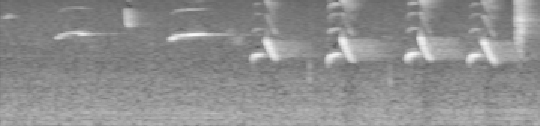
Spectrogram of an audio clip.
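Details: Nightingale in Kuzminki forest park singing drawn-out high whistles, then four loud, sweeping notes with an upward flick, each repeated about every half second.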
